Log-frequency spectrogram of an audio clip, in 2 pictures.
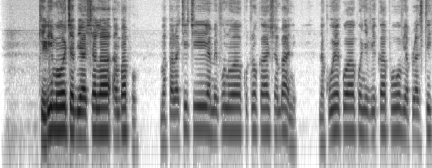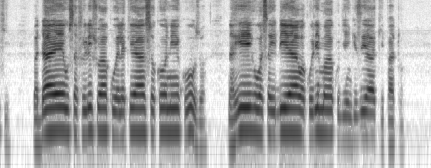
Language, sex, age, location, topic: Swahili, male, 25-35, Dar es Salaam, agriculture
